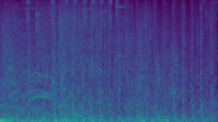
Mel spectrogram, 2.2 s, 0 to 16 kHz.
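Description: Soldier 76 fires in sustained rapid bursts during an Overwatch 2 Stadium match, a dense, loud clatter of game gunfire with other battle effects mixed in.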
